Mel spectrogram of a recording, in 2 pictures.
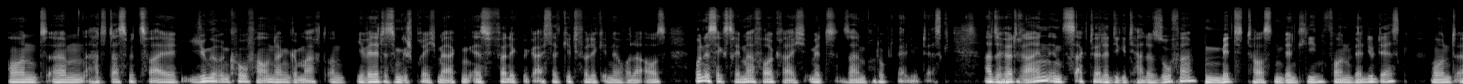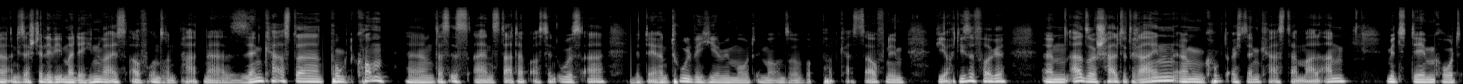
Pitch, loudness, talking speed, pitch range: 115 Hz, -19 LUFS, 195 wpm, 110-130 Hz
